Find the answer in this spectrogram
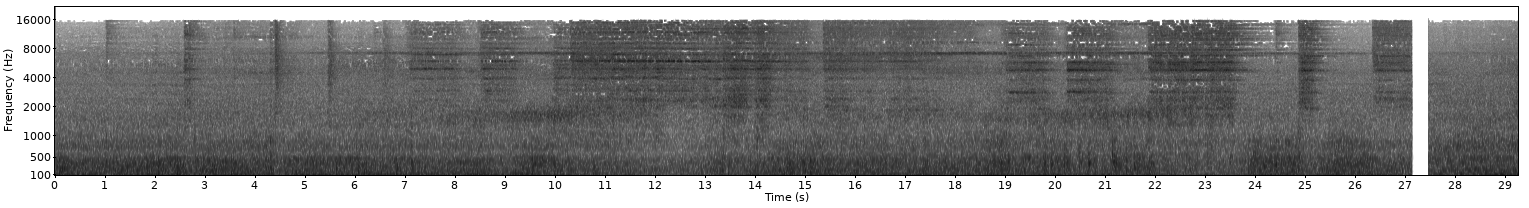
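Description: South Western Railway diesel multiple unit running slowly past the platform, its diesel engines rumbling under high-pitched wheel squeal that comes and goes as it rolls through. The sound cuts out briefly near the end.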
